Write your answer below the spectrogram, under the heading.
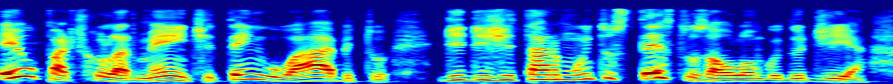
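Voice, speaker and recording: A man talks at a fairly quick pace. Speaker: software trainer. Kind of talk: online workshop demonstration. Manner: hesitant, repeats words.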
